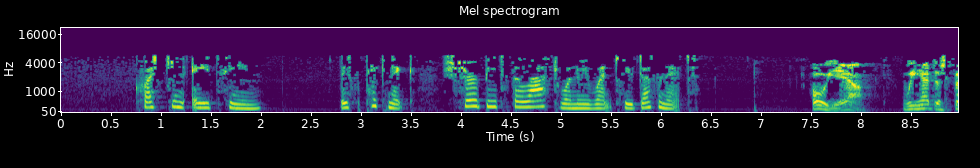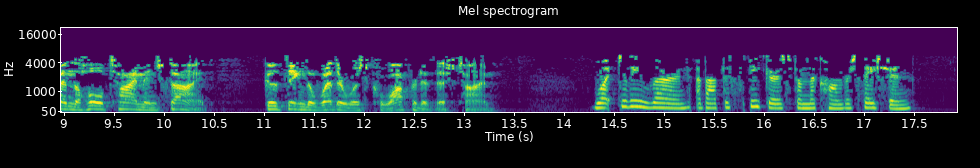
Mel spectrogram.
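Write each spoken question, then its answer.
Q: What do we learn about the speakers from the conversation?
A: The weather was bad at their last picnic, so they had to stay inside.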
